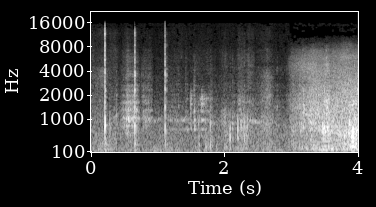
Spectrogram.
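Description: Hammer strikes on tent pegs: three sharp knocks about half a second apart in the first second. Near the end comes a rising rustle of heavy canvas tent cloth being handled.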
